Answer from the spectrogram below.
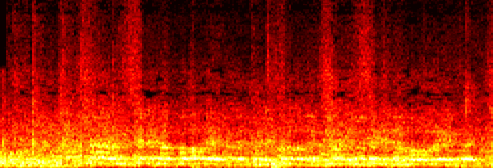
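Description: A large crowd of football fans chants together in a stadium at a Cambridge versus Stevenage match, a steady, loud roar of many voices holding a sustained, droning tune with occasional sharper shouts cutting through.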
